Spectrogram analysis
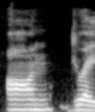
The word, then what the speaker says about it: Andrea: enslavement pardon me and my name is pronounced Andrea Andrea Andrea sorry that's okay um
